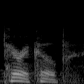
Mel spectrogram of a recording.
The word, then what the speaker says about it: pericope: It's spelled like pericope, but it's pronounced pericope.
